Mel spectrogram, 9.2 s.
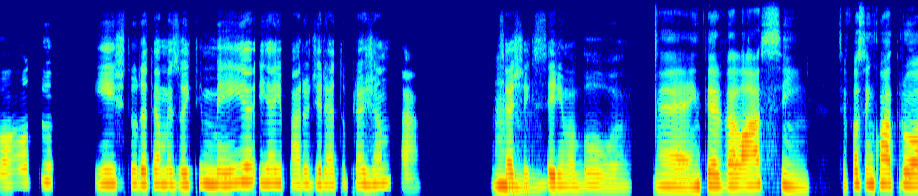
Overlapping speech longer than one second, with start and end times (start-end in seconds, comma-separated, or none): none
